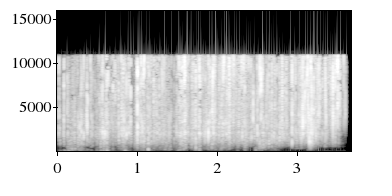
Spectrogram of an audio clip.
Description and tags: Wrapper Flare / Pop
